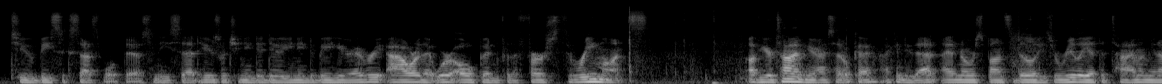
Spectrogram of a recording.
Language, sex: English, male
